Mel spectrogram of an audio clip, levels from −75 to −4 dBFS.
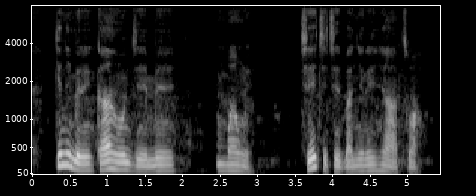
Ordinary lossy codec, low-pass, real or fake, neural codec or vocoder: none; none; real; none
